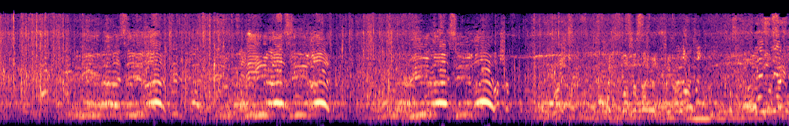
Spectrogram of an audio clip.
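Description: A large crowd of men chants loudly in rhythm nearby.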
